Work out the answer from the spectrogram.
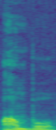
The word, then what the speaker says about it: Humble: state semifinal and then it's humble humble you know game yeah only word and I think the English language that the H is silent apologize to all of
